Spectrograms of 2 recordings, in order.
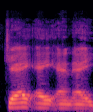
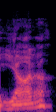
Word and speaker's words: Jana: So, you pronounce J A N A Jana.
